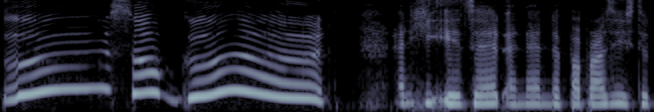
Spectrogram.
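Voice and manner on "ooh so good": delighted. Acted. [name] savouring ice cream.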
